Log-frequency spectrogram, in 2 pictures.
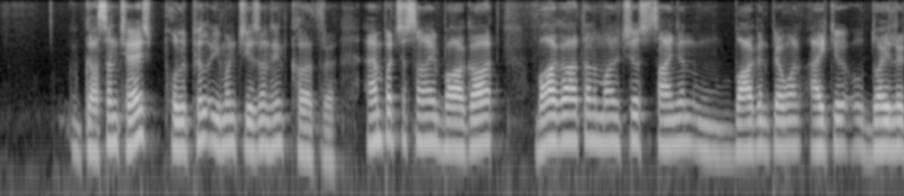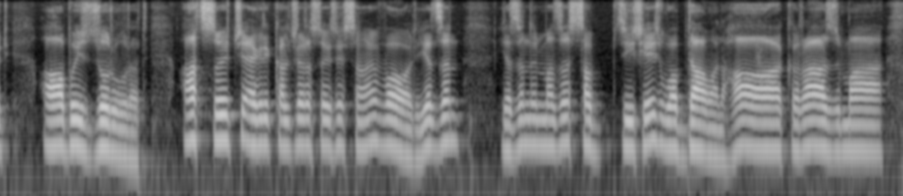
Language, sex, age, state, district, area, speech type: Kashmiri, male, 30-45, Jammu and Kashmir, Anantnag, rural, spontaneous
